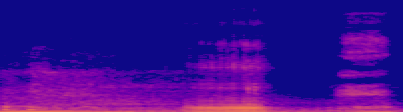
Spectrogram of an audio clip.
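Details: French Bulldog Loki indoors during a food taste-testing game: a low, buzzy, rumbling snore-like drone that swells into a louder snorting burst midway, then a short nasal snort at the end.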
